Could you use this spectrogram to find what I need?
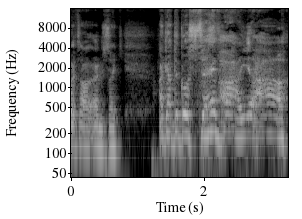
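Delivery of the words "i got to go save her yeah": high, hammed-up action hero; put-on rescue declaration, pitched up; mock hero urgency. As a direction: imitate an urgent movie hero.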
